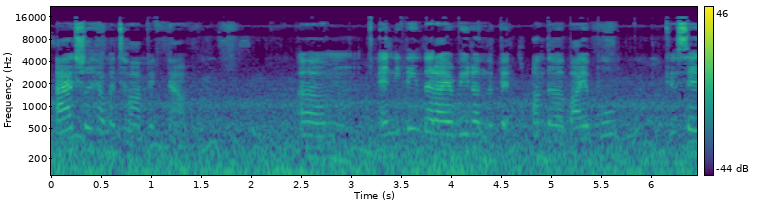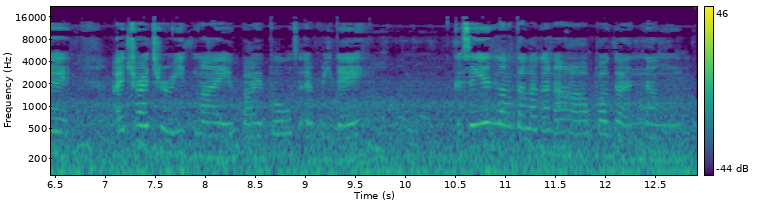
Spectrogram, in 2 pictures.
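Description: Steady low road and engine rumble inside a moving car's cabin, with a woman's voice over it for most of the time.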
